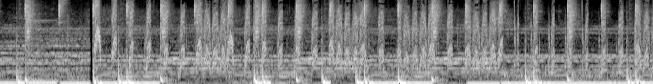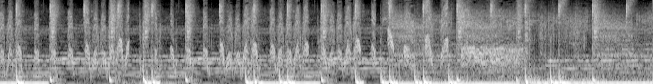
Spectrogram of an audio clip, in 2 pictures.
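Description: Turntable scratching over a backing beat: a sample on a vinyl record worked back and forth by hand on a Technics deck and chopped with the mixer's crossfader in quick, rhythmic cuts.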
